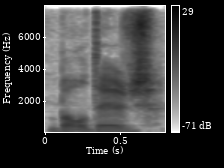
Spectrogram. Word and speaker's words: Boldizs: A Z and an S together are pronounced like a Zha sound. Oh. So his last name is Boldizh.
